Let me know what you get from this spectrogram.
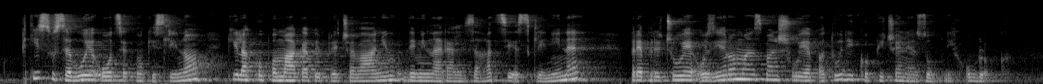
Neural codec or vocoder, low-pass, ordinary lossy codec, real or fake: none; 10.8 kHz; Opus, 64 kbps; real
